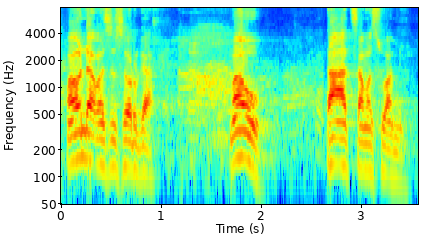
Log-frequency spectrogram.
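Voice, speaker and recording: A man's voice: mid-range voice, unhurried, a crowd in the background. A middle-aged man, giving a comedic sermon and teasing the congregation by calling out to them. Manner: animated, teasing, calls out to the audience. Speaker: preacher.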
